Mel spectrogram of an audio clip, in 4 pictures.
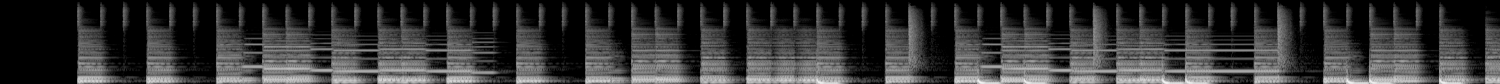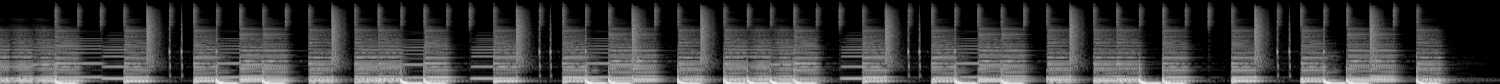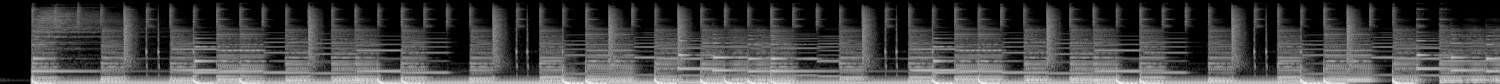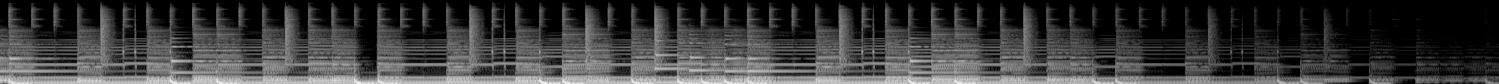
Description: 음정 원키 4:31
장르 가요 구분 Lite MR
Lite MR은 저렴한 가격에 간단한 연습이나 취미용으로 활용할 수 있는 가벼운 반주입니다.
